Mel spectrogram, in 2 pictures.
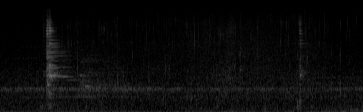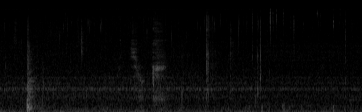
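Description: Metal cauldron lid lifted off with a clank and brief ring about a second in, then a faint sizzle over the simmering broth, with a plop near six seconds as vegetables drop into the pot and a few light knocks after.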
